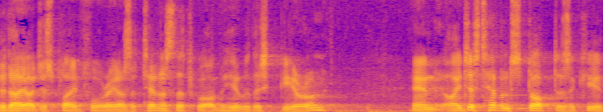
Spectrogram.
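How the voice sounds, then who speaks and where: A man speaks in an Australian accent at a moderate pace. His pitch is medium. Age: 80s+. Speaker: prostate cancer survivor. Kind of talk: talk to a support group meeting. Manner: outgoing.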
